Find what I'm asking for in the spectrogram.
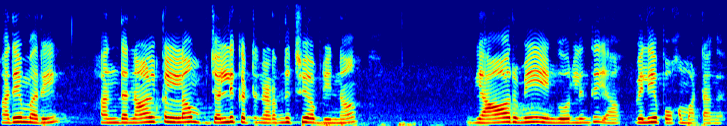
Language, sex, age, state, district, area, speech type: Tamil, female, 30-45, Tamil Nadu, Ariyalur, rural, spontaneous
